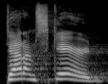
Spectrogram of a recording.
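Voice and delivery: a hint of a scared daughter; scared child. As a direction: say it like a frightened little girl. Daughter tells dad she's scared.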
